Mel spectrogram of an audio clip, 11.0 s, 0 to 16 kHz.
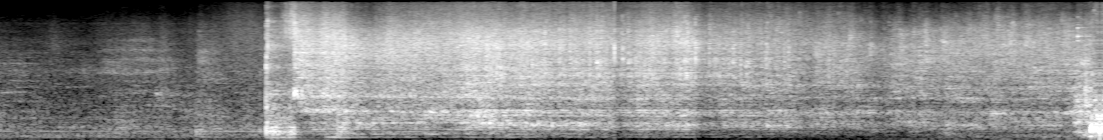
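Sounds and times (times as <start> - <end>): urinal flushing: 2.9 - 11.0.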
